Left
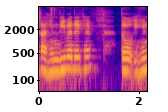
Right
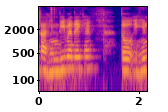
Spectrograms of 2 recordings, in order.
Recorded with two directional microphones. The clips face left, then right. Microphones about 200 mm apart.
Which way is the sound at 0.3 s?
30° left (ahead or behind).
